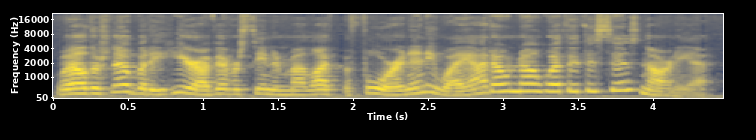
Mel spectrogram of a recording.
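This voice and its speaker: Lady doing a grumpy storybook schoolboy, snappy and sulky, high voice swinging up and down. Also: lively intonation, quick pace, a bit bright. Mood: irritated, snappish. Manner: snappish, irritable.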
